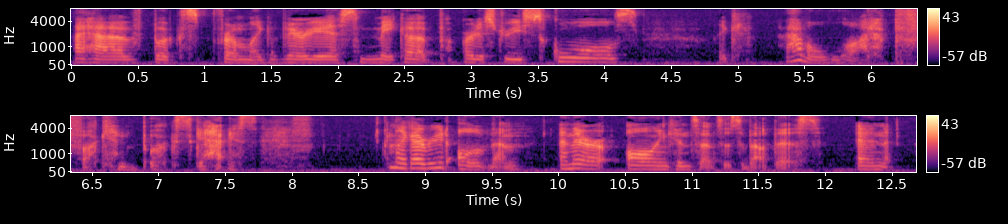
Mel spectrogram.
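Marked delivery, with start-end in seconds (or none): 4.8-7.8 whispered aside. Real, not acted. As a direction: lean in and whisper it.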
